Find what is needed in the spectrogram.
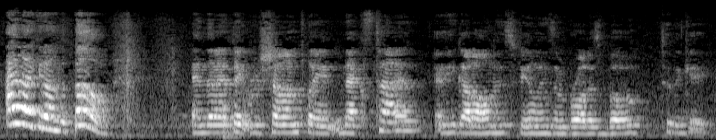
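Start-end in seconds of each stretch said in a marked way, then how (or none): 0.1-1.1 mock motherly exclamation, pitched up; imitating mother. Quoting mom's verdict on the bass player's bowing, mock exclaiming. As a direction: put on mom's higher, emphatic voice. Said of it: "Mommy's like".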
